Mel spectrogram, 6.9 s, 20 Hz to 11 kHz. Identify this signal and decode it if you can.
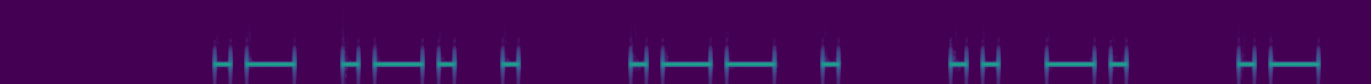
Morse code, heard as a keyed tone, about 15 wpm, 700 Hz. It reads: ARE WE IN A
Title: Sentences from Top 1300 Words 15wpm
